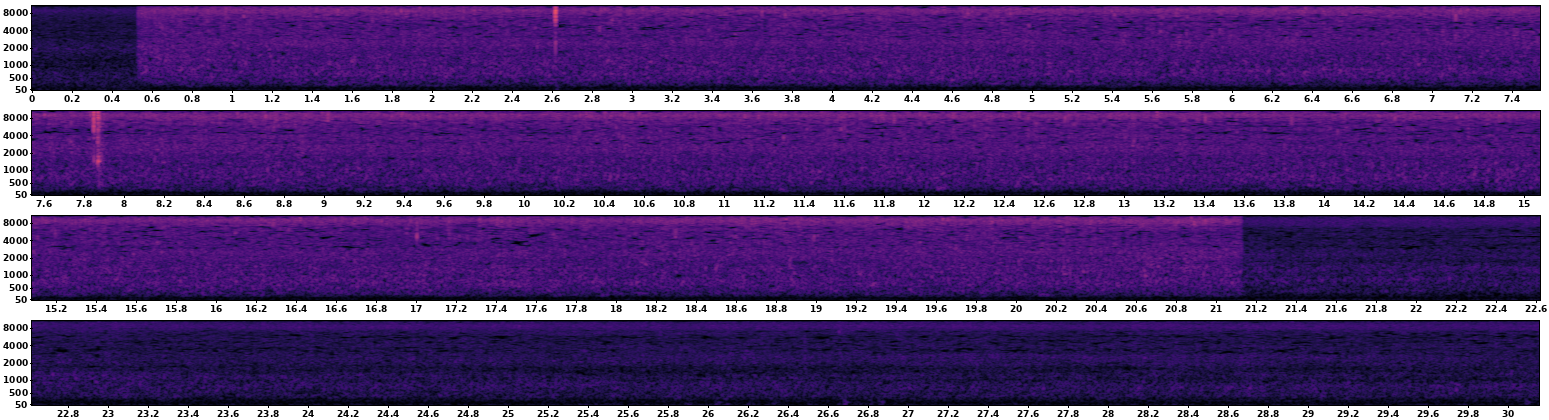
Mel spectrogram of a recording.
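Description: Shallow river running over a stony bed: a steady rush of water, with two sharp clicks in the first several seconds. About two-thirds of the way through it drops suddenly to a quieter rush.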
